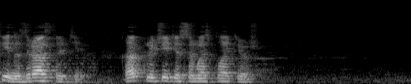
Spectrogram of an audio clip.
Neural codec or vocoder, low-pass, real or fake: none; 7.2 kHz; real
